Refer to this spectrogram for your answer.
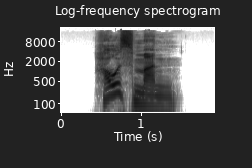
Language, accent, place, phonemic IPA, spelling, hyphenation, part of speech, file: German, Germany, Berlin, /ˈhaʊ̯sman/, Hausmann, Haus‧mann, noun, De-Hausmann.ogg
- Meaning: 1. caretaker, janitor 2. househusband, house husband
